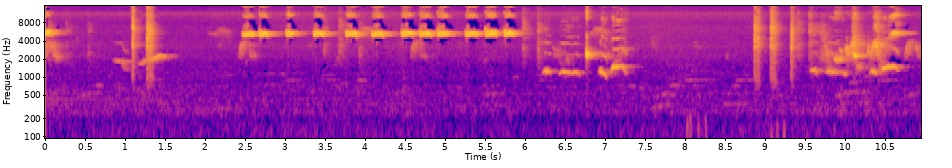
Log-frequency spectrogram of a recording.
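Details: White-rumped shama song used to lure birds: a series of about a dozen high clipped whistles repeated evenly twice a second, followed by lower slurred whistles and sharp clicks, then a scratchy warbled flourish.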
